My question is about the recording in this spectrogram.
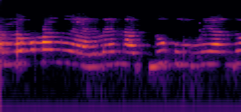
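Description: A young boy's high-pitched voice drawn out in a sing-song run of syllables, chanting or reciting rather than plain talk.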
